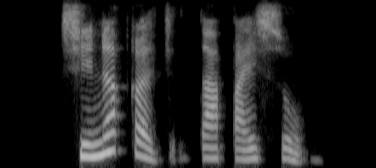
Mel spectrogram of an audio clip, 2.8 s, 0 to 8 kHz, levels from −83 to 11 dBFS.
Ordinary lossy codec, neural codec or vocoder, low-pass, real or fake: Opus, 16 kbps; codec, 24 kHz, 3.1 kbps, DualCodec; 7.2 kHz; fake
